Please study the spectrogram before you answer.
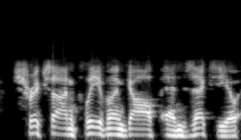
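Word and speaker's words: XXIO: on Cleveland golf and Zek Co xxi o is how you spell that thes xeo brand so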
